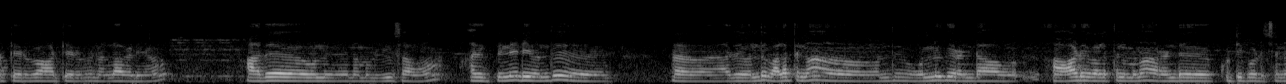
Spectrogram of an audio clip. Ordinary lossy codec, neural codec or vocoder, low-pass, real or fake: Opus, 16 kbps; none; 7.2 kHz; real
